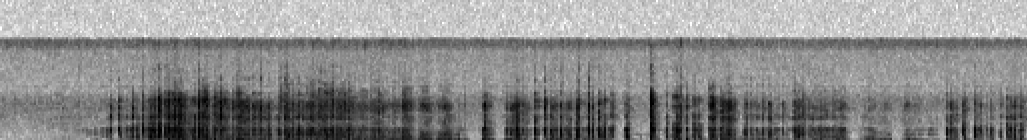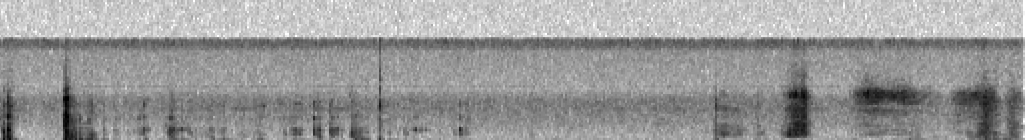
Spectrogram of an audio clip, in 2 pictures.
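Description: A pen tip scratches small repeated circles onto a thin, flat sheet of lined notebook paper. A dense, continuous scratching fills the first five seconds, then breaks into quieter, intermittent strokes with brief brighter scrapes near the end.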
